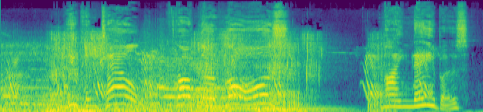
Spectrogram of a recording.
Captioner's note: dinosaurs roar and squeak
